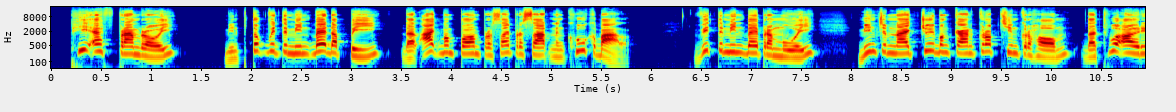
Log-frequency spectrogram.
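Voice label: Khmer, commercial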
